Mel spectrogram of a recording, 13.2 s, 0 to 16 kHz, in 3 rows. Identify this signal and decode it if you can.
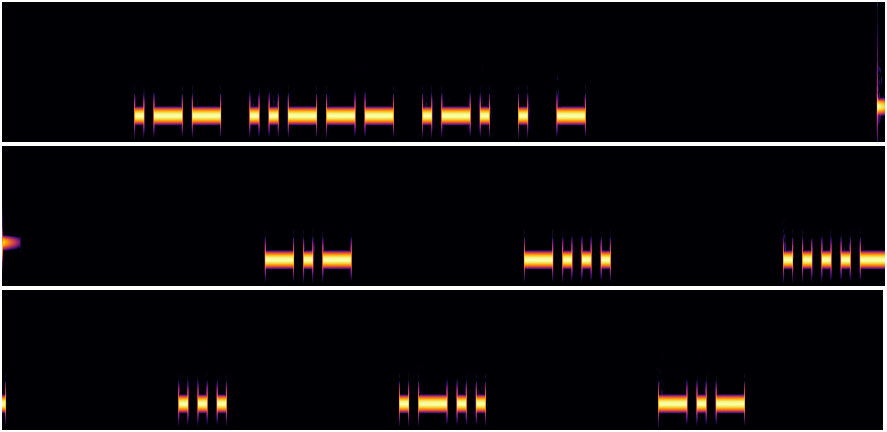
Morse code, heard as a keyed tone, about 25 wpm, spaced as for 12 wpm, 700 Hz. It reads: W2RET KB4SLK
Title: USA Call Signs - 6x Character Spacing - 25wpm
